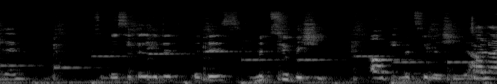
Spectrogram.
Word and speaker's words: Mitsubishi: Mitsubishi.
